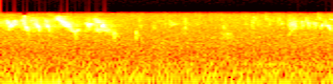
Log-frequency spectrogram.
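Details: Chaffinch song heard in spring, a quick burst of bright descending high notes lasting about one second, followed by faint distant chirps against a soft hiss.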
